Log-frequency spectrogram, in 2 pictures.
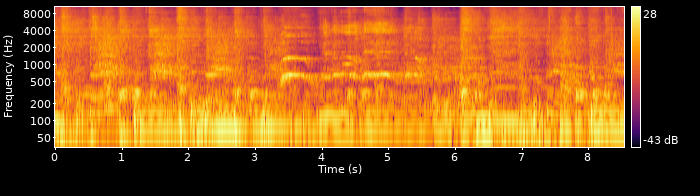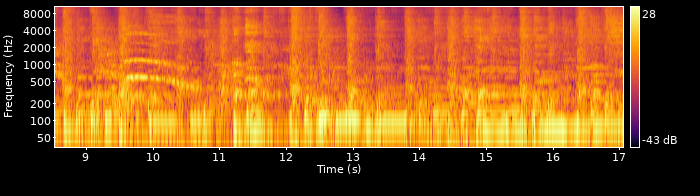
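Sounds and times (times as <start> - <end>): live band playing latin music: 0.0 - 17.0
hand drums: 6.0 - 17.0.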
